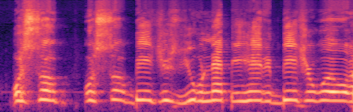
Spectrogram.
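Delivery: high-pitched, drawn-out gang challenge; confrontational taunt. Retold or imitated.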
